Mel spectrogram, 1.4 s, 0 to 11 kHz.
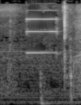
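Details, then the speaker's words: Trailer 690 Ah lead-acid 12 V battery bank at 10.6–10.7 V: the inverter gives a steady half-second high beep warning of low battery voltage, just before its automatic shutoff. "so you can hear my my inverter beeping at me so we're getting down yeah we're just going to shut off here in a second"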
